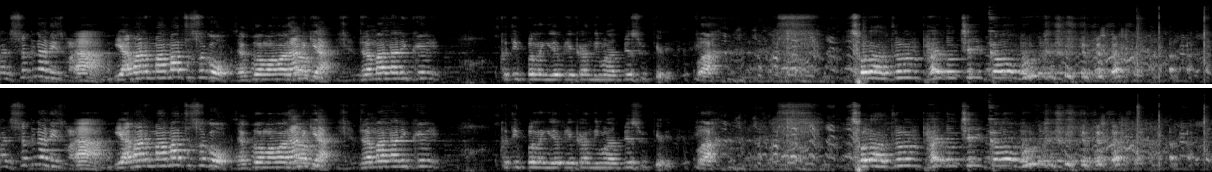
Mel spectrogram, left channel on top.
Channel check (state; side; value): normal; both; correlation 0.27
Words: सकना नाही हां या हमारा मामाचं सगो मामा नानी क्या जरा मारणारी केली कधी पलंगी एखादी मला बेसू केली वा थोडा जण फायदा छे का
